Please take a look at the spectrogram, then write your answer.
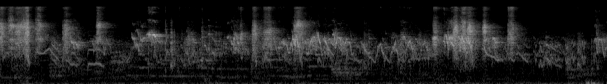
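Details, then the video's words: Several budgies, Australian parrots, keep up a busy warbling chorus of scratchy chirps, short whistled slurs and squawks, rising and falling in loudness with brief lulls between bursts. "Budgies Australian parrot sounds"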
